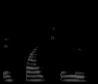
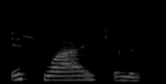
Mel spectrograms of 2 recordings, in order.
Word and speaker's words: 'iłwa'k'iliwh: And the word I heard growing up was Ithwai Kiluch. Ithwai Kiluch. Ithwai Kiluch. And there's other pronunciations with basically the same word meaning parts, but maybe the K is dropped.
